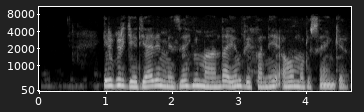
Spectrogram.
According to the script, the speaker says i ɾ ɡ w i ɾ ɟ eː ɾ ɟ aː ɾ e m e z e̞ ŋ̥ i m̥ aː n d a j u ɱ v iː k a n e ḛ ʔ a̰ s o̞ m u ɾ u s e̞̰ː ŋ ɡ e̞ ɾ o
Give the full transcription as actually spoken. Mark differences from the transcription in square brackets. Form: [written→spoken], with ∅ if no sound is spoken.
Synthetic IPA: i ɾ ɡ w i ɾ ɟ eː ɾ ɟ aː ɾ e m e z e̞ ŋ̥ i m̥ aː n d a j [u→uː] ɱ v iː k a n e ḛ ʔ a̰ [s→h] o̞ m u ɾ u s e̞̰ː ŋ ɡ e̞ ɾ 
